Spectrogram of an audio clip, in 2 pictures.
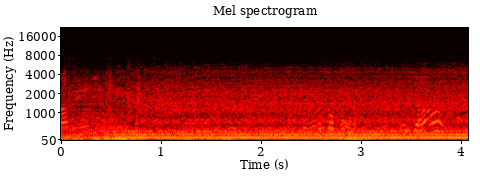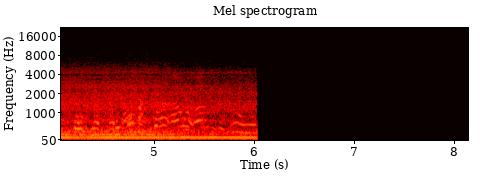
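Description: Steady low mechanical hum with faint voices in the background, then the sound cuts off dead about six seconds in as the live broadcast feed drops out.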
